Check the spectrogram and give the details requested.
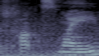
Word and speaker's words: coxswain: person is referred to as the coxswain, I believe is the right way to say that word.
